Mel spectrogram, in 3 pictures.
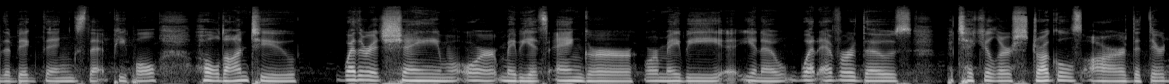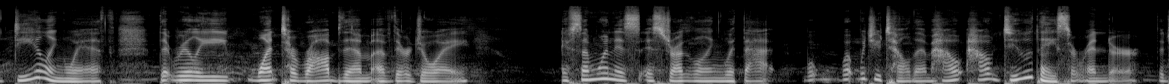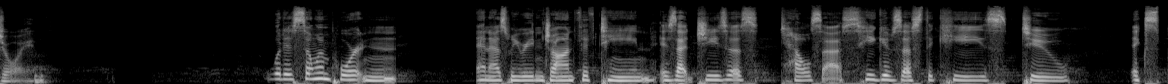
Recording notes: at the NRB conference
